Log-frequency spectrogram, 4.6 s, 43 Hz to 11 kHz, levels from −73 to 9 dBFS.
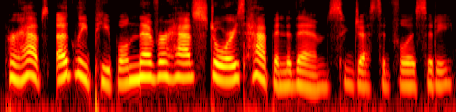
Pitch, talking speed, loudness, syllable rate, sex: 200 Hz, 145 wpm, -19 LUFS, 5.0 syllables/s, female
